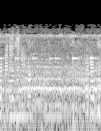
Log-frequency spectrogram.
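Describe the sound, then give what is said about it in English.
Crickets chirp in a steady, dense, high-pitched trill that holds at an even level throughout, with no voices. “You can tell the temperature by how many times a cricket chirps in a minute.”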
